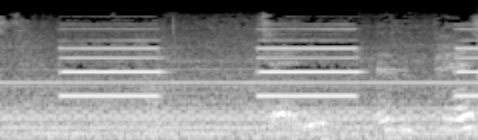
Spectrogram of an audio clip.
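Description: Motorhome automatic leveling jacks' warning beeper sounding while the jacks retract: half-second beeps about once a second, over a low steady hum.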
